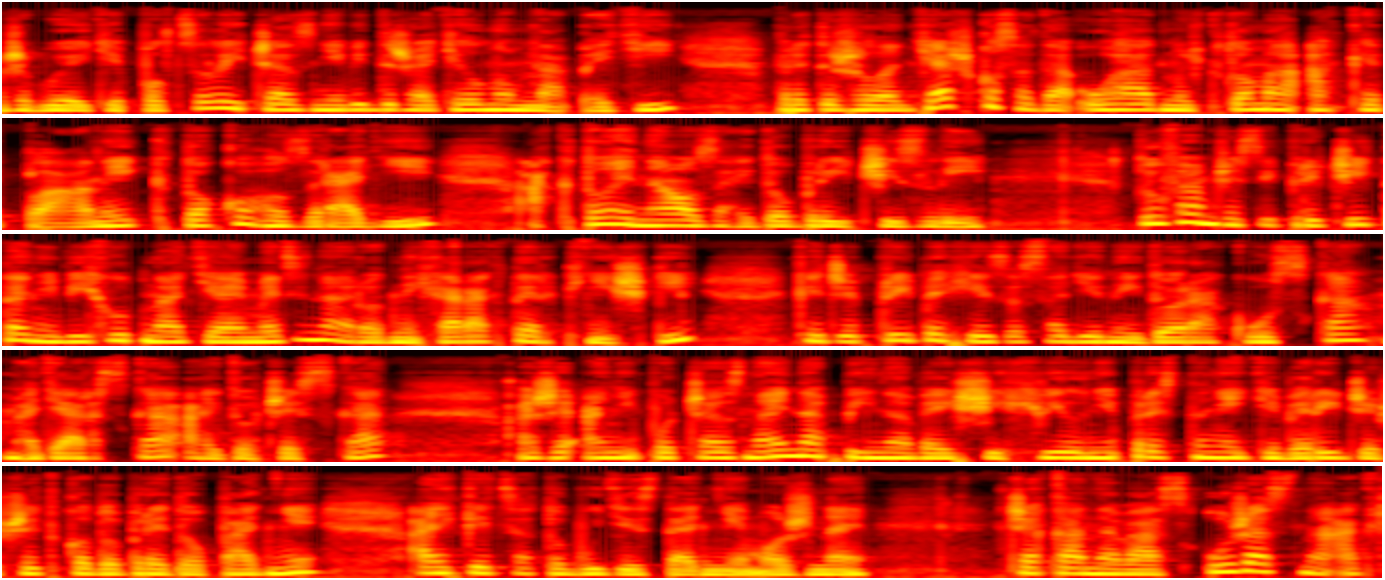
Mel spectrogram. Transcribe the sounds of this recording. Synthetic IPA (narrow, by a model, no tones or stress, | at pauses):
ʒɛbuɟɛcɛpɔt͡sɛliːt͡ʃazɲɛʋid̪r̩ʒacɛʎnɔmnapɛcipɾɛt̪ɔʒɛlɛncaʃkɔsad̪a̰ːʔuɦaːd̪nuːckt̪ɔmaːʔakɛːplaːnikt̪ɔkɔɦɔzɾaɟiːʔa̰kt̪ɔjɛnaɔzajd̪ɔbɾiːt͡ʃizliːd̪̥uːfamʒɛsipɾit͡ʃiːt̪aɲiʋixut̪nacɛajmɛd͡zinaːɾɔd̪niːxaɾakt̪ɛɾkɲiʃkikɛɟʒɛpɾiːbɛɣjɛzasaɟɛniːd̪ɔɾakuːskamaɟa̰ɾskaʔajd̪ɔt͡ʃɛskaʔaʒɛʔaɲipɔt͡ʃaznajnapiːnaʋɛjʃixxʋiːlɲɛpɾɛst̪aɲɛcɛʋɛɾiɟʒɛfʃɛt̪kɔd̪ɔbɾɛd̪ɔpad̪ɲɛʔajkɛcsat̪ɔbuɟɛzd̪aɟɲɛmɔ̰ʒnɛːt͡ʃakaːnaʋaːzuːʒasna̰ːʔa̰k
